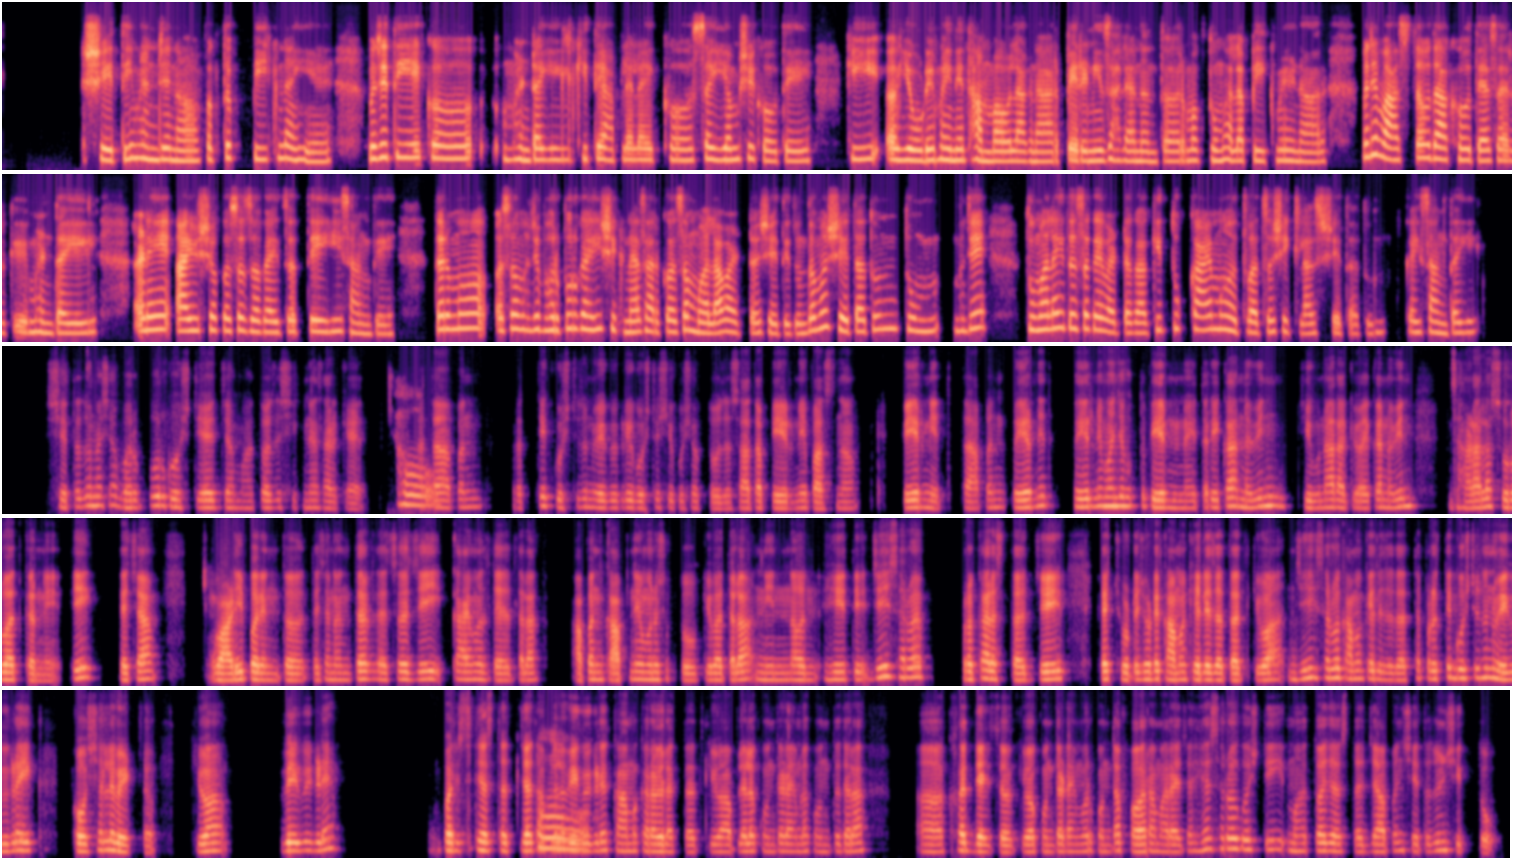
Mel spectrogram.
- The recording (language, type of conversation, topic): Marathi, podcast, शेतात काम करताना तुला सर्वात महत्त्वाचा धडा काय शिकायला मिळाला?
- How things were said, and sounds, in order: tapping; other background noise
